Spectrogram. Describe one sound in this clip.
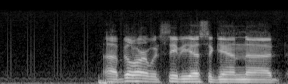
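A man speaks loudly over a radio link.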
